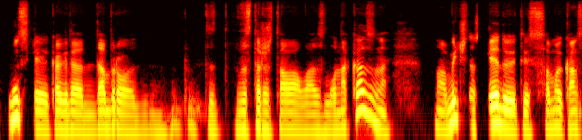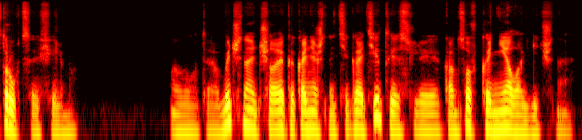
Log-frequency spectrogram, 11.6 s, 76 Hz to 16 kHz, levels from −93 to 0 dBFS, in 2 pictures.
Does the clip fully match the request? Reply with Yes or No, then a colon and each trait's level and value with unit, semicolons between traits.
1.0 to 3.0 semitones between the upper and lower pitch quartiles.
Yes: narrow, 2.5 semitones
